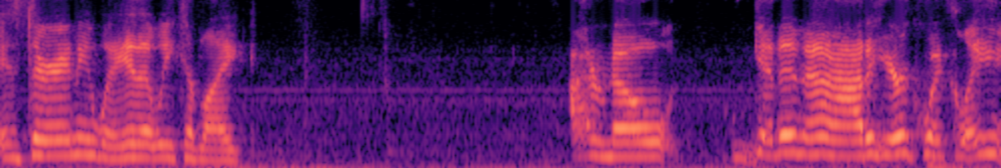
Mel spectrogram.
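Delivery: stage whisper, high pitched. Player in character as Gwen, asking the group a question: Gwen's stage whisper. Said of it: "I'm whispering".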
